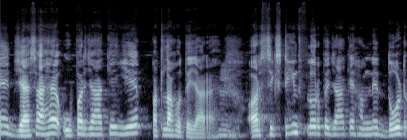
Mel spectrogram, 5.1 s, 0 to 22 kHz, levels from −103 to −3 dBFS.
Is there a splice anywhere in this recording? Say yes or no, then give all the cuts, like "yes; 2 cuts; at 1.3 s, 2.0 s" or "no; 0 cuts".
no; 0 cuts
